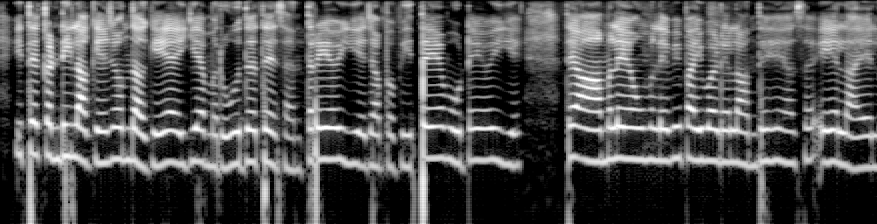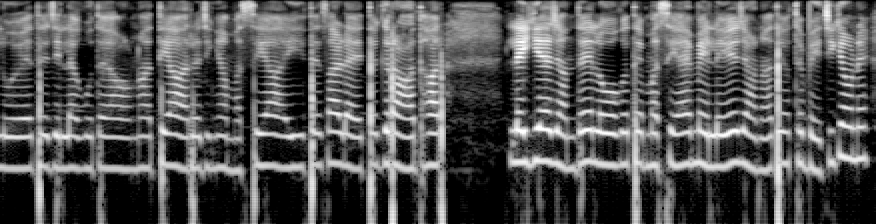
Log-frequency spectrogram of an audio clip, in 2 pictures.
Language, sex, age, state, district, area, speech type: Dogri, female, 30-45, Jammu and Kashmir, Samba, rural, spontaneous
